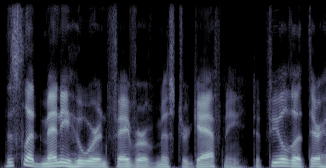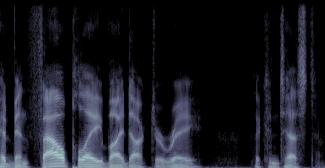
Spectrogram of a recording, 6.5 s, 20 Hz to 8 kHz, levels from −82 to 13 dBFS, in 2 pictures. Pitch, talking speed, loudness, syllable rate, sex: 105 Hz, 210 wpm, -19 LUFS, 5.1 syllables/s, male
